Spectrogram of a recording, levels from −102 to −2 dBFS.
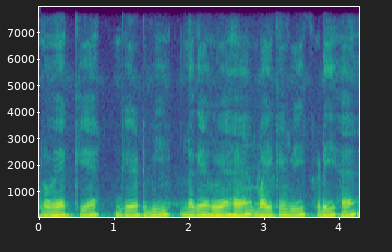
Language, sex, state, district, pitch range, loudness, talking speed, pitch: Hindi, male, Uttar Pradesh, Saharanpur, 110-130 Hz, -16 LUFS, 155 wpm, 115 Hz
